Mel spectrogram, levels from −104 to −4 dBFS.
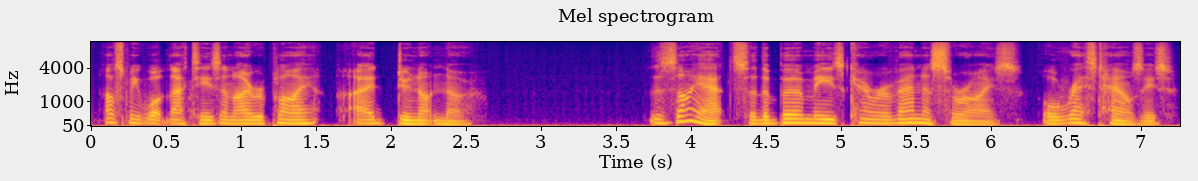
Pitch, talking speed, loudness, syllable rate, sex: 140 Hz, 175 wpm, -18 LUFS, 5.8 syllables/s, male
